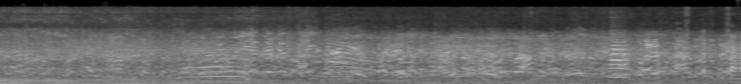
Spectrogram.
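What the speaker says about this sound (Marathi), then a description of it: "ही गाय आपण पाहून घेऊ." At the busy Alephata cattle market in Maharashtra, a cow lows several times among a crowd of people talking, with a vehicle horn sounding now and then through the steady bustle.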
